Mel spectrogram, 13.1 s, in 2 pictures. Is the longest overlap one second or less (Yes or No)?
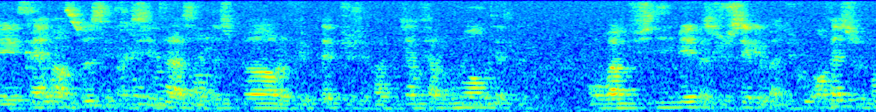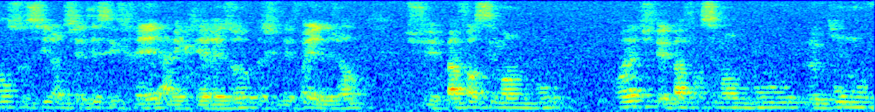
No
